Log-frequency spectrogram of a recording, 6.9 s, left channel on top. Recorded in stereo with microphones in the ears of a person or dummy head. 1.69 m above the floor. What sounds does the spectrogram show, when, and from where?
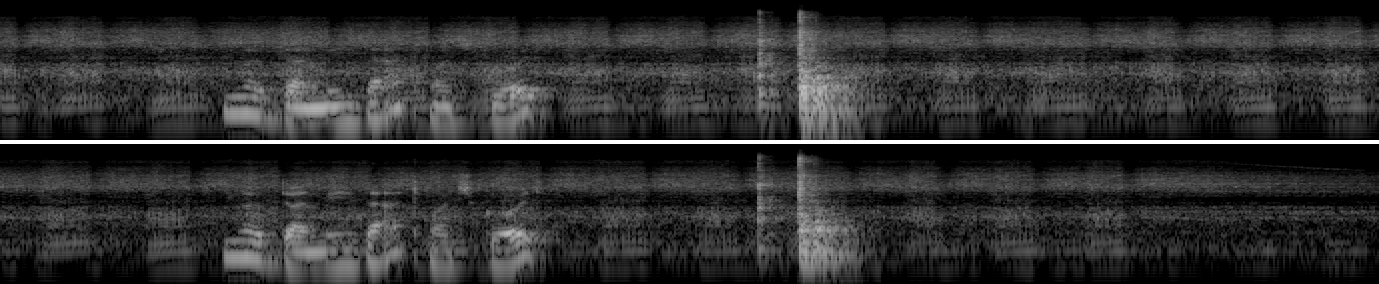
1.1 s a man speaking: 65° right (ahead or behind), 1.0 m
3.8 s a door slam: 35° right (ahead or behind), 1.9 m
